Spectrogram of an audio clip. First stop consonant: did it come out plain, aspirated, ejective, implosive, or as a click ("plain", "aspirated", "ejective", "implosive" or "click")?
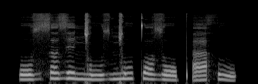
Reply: click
